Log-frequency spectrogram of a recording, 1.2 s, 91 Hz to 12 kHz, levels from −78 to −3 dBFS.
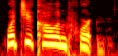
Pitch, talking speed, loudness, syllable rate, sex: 235 Hz, 255 wpm, -17 LUFS, 6.9 syllables/s, female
